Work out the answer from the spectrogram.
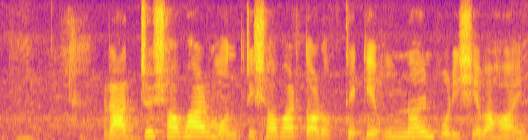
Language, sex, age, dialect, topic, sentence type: Bengali, female, 18-24, Northern/Varendri, banking, statement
